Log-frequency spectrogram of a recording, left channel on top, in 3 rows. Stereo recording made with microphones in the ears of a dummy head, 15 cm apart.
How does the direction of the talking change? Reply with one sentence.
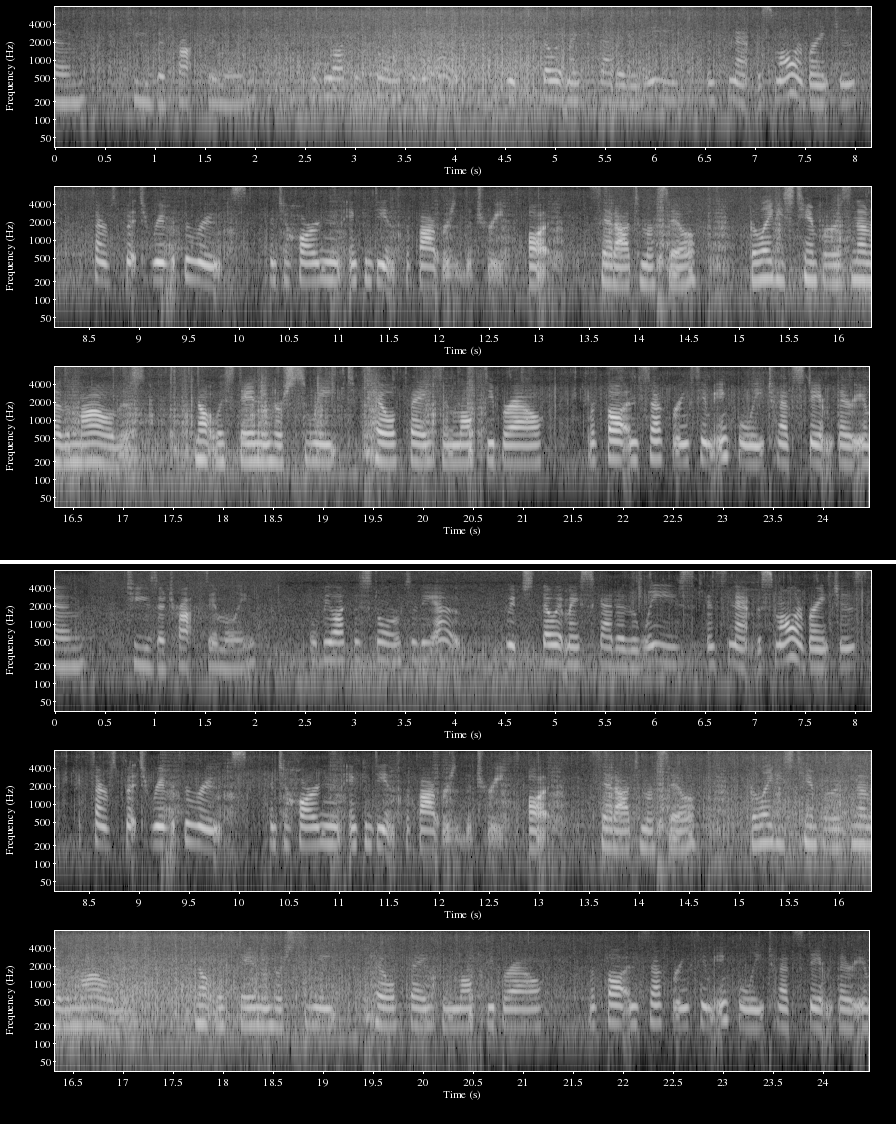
In this clip you hear the talking move from right to left.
